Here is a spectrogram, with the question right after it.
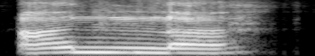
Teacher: নুনের উপরে তাজদিদ থাকলে গুন্না করে পড়তে হয়, গুন্না করে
